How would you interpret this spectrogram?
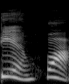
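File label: "dianhua", Mandarin Chinese, tone pairs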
